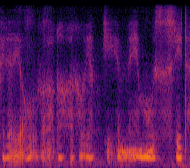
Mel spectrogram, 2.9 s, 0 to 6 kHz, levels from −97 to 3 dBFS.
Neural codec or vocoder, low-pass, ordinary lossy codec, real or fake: codec, 24 kHz, 0.9 kbps, DualCodec; 5.4 kHz; none; fake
